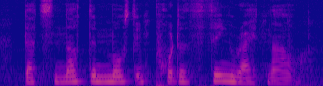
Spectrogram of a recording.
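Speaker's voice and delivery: usual speaking voice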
